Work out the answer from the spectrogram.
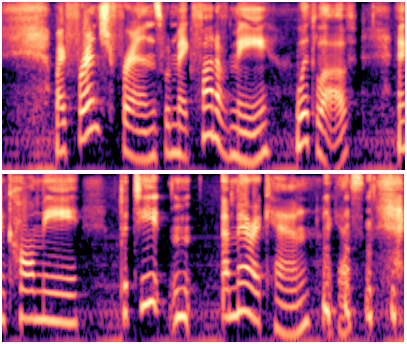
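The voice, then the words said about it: Standard nondescript American accent. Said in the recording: “I have a standard American accent, similar to how newscasters or other TV people speak. It's pretty nondescript.”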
